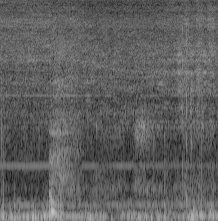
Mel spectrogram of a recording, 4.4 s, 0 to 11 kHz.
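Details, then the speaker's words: 2008 Mack with MP7 engine during brake air-leak inspection: steady airy hiss over a quiet shop from several leaking fittings on the foot brake valve; a steer brake chamber leak was first suspected. "Got a bunch of air leaks on it."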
